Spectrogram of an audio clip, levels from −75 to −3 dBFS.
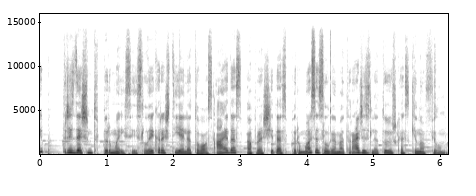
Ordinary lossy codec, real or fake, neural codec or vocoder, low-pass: AAC, 96 kbps; real; none; 14.4 kHz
